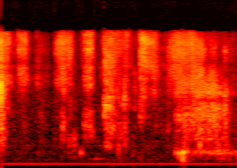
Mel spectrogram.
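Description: Paper pages of a small paperback book rustling and crinkling as a page is turned by hand: a string of soft, quick rustles, with a longer, louder rustle near the end.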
